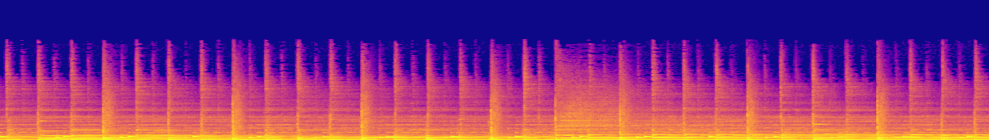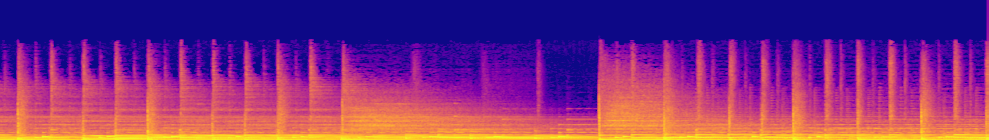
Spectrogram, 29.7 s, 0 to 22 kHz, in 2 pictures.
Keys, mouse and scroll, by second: 0.8 KP_1, 3.1 click, 3.6-9.1 drag, 5.5-9.9 middle drag, 8.1 ctrl+Delete, 9.8 click, 11.1-13.1 shift+drag, 11.1-29.6 shift+middle drag, 12.5-22.7 right drag, 13.7-16.0 drag, 16.9-18.6 drag, 19.2 click, 20.1 click, 21.8 g, 23.2 click, 23.2-25.4 right drag, 23.6 g, 24.9 g, 25.6 click, 25.6-28.3 right drag, 25.9 g, 27.2 space, 27.9 space, 28.5 shift+right click.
